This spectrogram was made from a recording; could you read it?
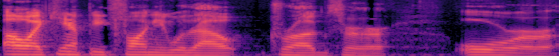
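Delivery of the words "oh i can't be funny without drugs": plain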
